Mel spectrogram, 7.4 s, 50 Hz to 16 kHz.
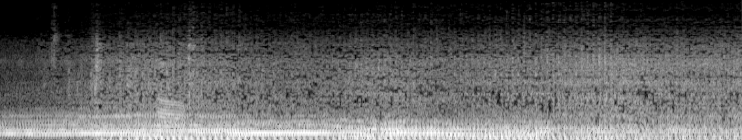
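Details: Older Honda Vario 125 injection scooter with a no-start fault, black ignition-switch wire suspected: with the jumper refitted, the engine catches and runs with an even putter, swelling briefly then settling to a steady idle; starts and runs normally.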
